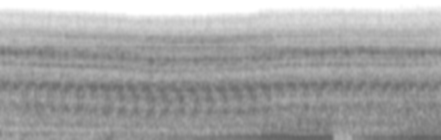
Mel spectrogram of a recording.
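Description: A vehicle engine idles with a low, steady hum.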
